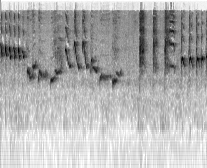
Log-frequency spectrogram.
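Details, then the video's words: Loud white-rumped shama song from a national champion bird: rapid descending notes slide into sweeping rising and falling whistles, then sharp clipped chips and a steady high trilled ending. "GILAAA MATERI MURAI BATU JUARA NASIONALL"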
